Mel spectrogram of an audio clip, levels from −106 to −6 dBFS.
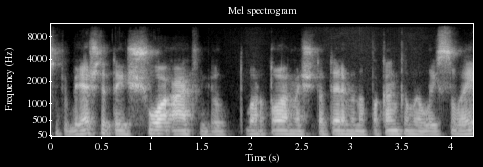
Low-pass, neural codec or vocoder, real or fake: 10.8 kHz; none; real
